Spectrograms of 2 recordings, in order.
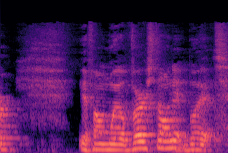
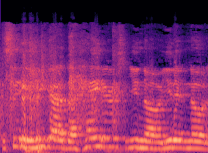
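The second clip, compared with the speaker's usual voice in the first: excited; 6 semitones higher, 6 dB louder than usual. Real, not acted. Hyping the live audience.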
